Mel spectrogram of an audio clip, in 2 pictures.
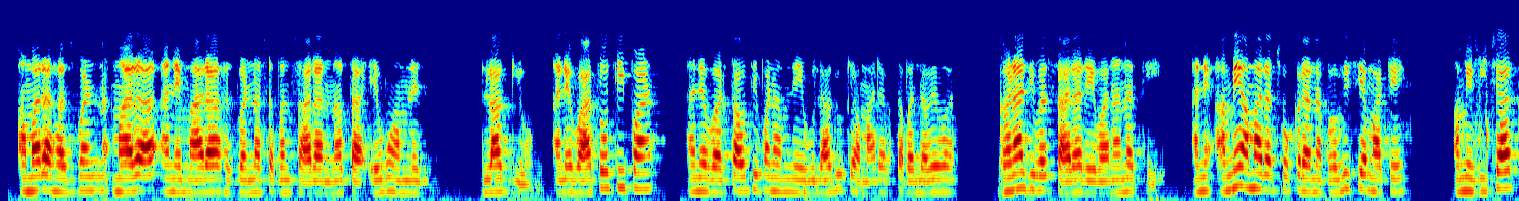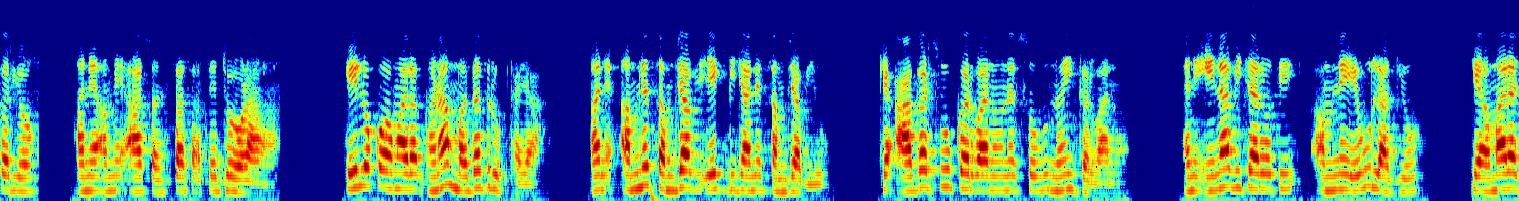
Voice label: Gujarati quote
